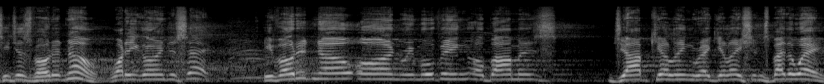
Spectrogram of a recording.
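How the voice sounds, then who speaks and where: In an American accent, a man speaks with a raised, projected voice at a high pitch. His pace is moderate and his pitch variation ordinary. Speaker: US president speaking at a political rally. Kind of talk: political rally speech to a crowd. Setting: large crowd, rally venue with audience reactions.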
